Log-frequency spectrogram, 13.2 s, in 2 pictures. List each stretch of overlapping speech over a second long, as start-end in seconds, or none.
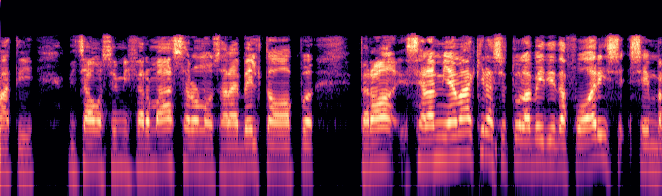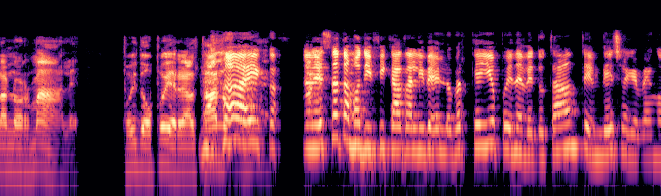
none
